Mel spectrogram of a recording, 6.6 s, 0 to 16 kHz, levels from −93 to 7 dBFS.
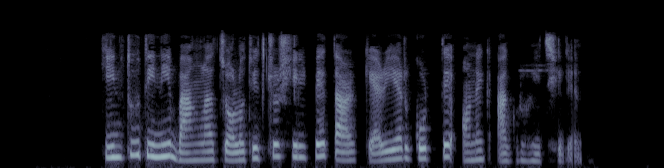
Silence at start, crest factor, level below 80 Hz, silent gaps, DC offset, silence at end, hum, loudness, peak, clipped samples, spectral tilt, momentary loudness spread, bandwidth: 1 s; 18 dB; -78 dBFS; none; under 0.1%; 0.85 s; none; -34 LUFS; -18 dBFS; under 0.1%; -3.5 dB/octave; 10 LU; 7.8 kHz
